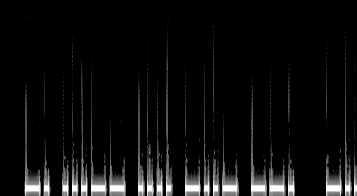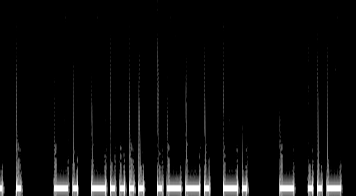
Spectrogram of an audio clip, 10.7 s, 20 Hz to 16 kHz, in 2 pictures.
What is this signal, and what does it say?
Morse code, heard as a keyed tone, about 17 wpm, 700 Hz. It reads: N3HXG DE N6PN TU
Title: K1USN SST QSO Practice 17wpm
